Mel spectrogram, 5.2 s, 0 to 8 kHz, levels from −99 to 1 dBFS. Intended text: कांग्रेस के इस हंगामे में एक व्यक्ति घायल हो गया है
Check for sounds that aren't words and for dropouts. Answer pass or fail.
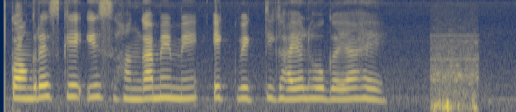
fail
